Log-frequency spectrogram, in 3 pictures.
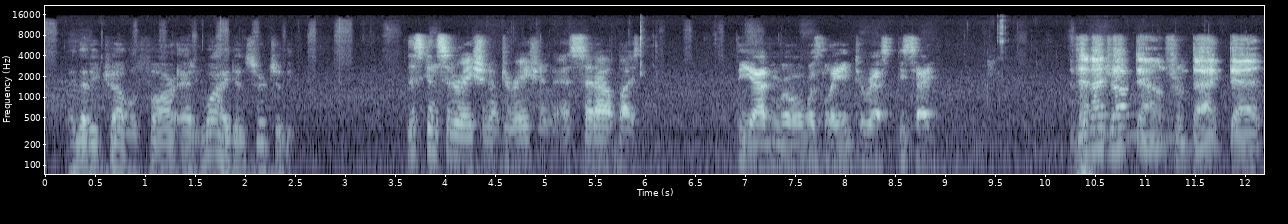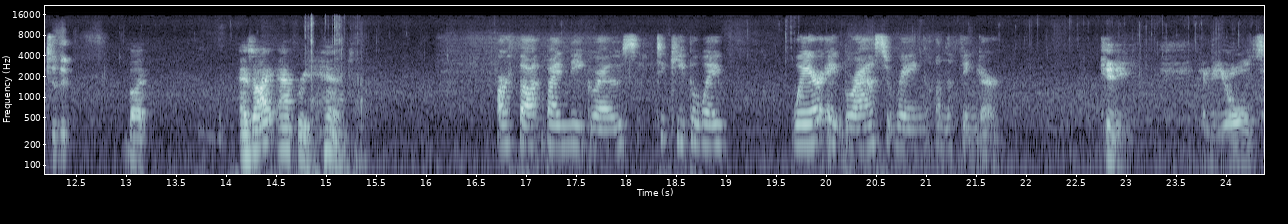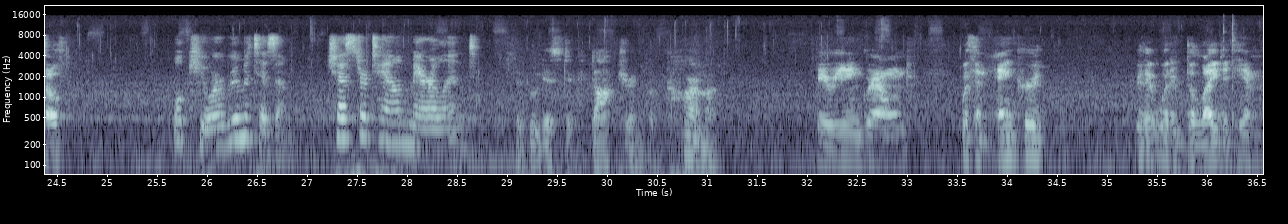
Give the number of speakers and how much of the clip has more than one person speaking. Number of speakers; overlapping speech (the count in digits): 6, no overlap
